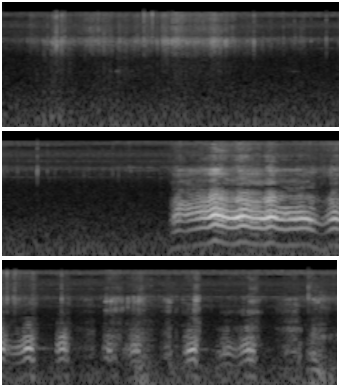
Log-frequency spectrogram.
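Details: Sumatran tiger (Panthera tigris sumatrae), call.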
